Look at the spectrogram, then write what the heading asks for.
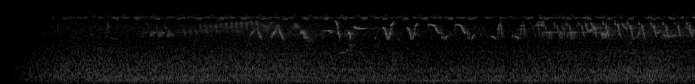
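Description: Birds singing: varied chirps and short whistled glides, ending in a fast run of repeated notes, over a steady high hiss. The sound fades in from silence over the first second.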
